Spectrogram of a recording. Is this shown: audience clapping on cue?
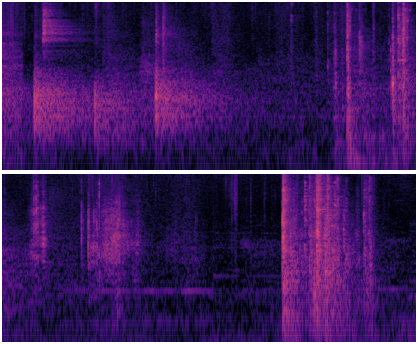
no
